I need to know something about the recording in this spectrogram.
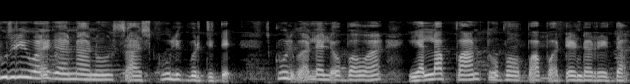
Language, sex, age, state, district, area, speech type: Kannada, female, 60+, Karnataka, Gadag, rural, spontaneous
